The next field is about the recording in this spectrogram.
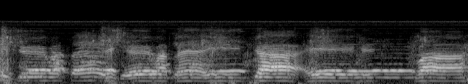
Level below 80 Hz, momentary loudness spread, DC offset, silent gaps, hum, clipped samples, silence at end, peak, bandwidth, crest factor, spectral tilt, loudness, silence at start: -52 dBFS; 7 LU; under 0.1%; none; none; under 0.1%; 0 s; -6 dBFS; 8.4 kHz; 16 dB; -4 dB/octave; -22 LUFS; 0 s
